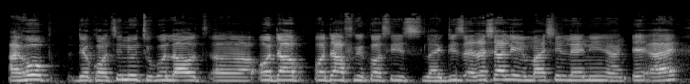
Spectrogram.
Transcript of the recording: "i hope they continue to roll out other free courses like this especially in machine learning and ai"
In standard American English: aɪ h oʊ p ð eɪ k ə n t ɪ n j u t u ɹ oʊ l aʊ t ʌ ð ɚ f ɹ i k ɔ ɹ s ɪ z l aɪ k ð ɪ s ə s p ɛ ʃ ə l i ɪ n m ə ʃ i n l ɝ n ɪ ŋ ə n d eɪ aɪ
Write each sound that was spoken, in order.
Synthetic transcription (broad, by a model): aɪ h oʊ p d eɪ k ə n t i n j u t u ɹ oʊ l aʊ t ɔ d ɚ f ɹ i k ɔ s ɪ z l aɪ k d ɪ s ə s ɛ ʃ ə l i ɪ n m ə ʃ i n l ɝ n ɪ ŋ ə n d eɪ aɪ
